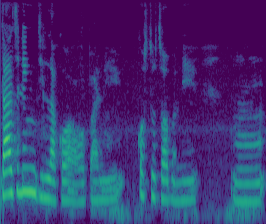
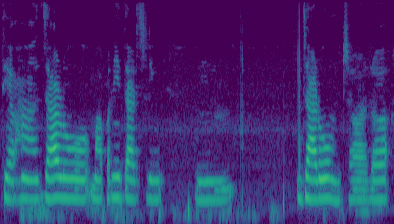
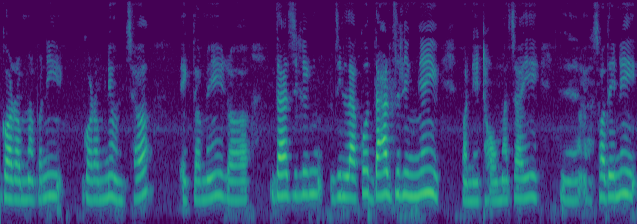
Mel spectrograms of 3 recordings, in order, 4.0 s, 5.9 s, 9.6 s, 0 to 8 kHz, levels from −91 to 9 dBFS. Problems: background sounds at intervals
